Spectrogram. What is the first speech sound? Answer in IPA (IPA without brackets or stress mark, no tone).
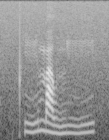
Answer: pʰ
